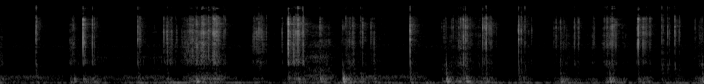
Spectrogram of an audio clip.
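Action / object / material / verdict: scrape / small sugar-coated chocolate candies on a plate / sugar shell / none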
